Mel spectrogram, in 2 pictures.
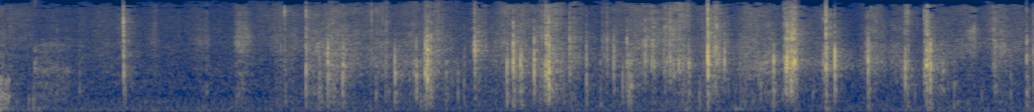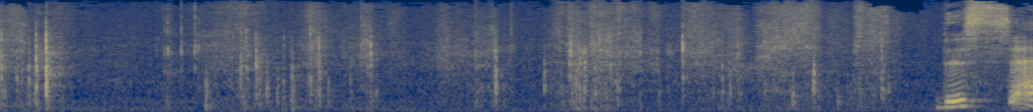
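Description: Paper rustles and crinkles as an envelope is handled and opened.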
